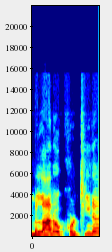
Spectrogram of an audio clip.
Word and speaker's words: Milano Cortina: Uh, is that Milano Cortina?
